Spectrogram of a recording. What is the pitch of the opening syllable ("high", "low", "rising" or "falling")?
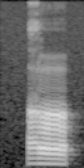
low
